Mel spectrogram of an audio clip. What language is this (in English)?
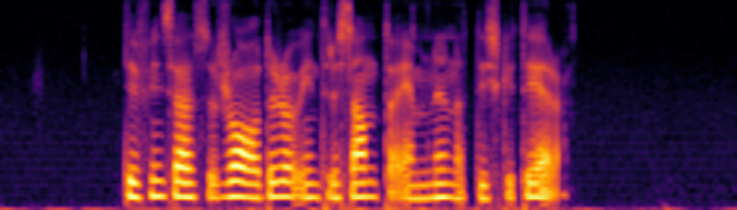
Swedish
